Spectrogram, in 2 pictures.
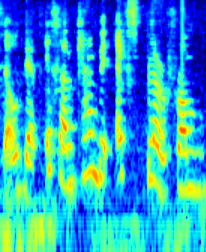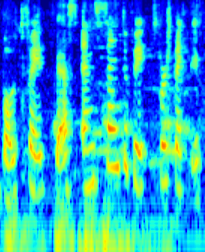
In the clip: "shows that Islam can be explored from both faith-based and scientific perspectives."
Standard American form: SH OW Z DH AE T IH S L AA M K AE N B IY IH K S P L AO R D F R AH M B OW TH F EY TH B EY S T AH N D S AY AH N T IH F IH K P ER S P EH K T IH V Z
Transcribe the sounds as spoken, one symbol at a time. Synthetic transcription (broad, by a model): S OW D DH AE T IH S L AA M K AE N B IY IH K S P L AO R D F R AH M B OW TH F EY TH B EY S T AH N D S AY AH N T IH F IH K P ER S P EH K T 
